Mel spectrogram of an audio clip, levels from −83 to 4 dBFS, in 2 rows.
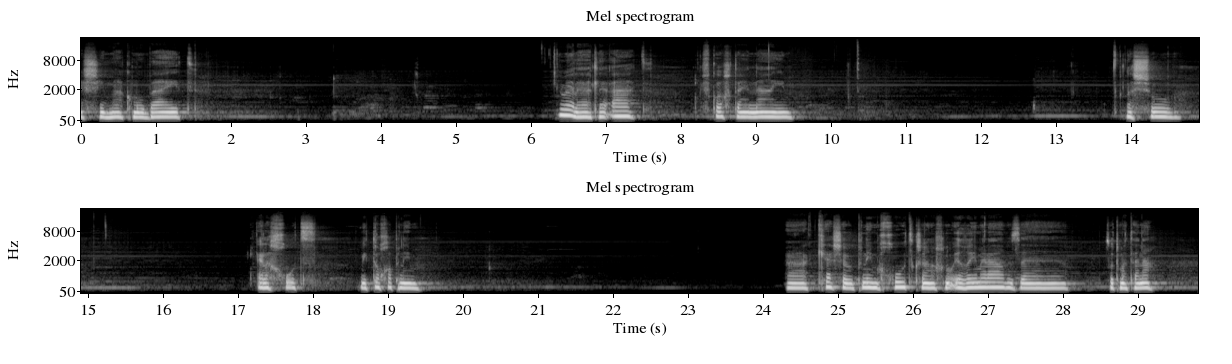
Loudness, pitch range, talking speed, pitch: -18 LUFS, 185-215 Hz, 40 wpm, 195 Hz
